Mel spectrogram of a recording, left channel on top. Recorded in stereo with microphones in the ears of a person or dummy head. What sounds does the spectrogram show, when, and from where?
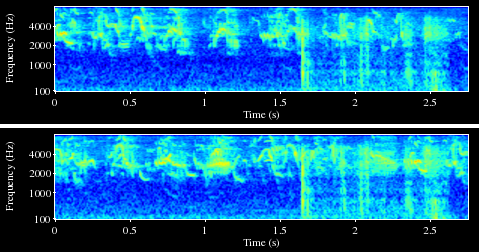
1.6 s running footsteps: centre (ahead or behind)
